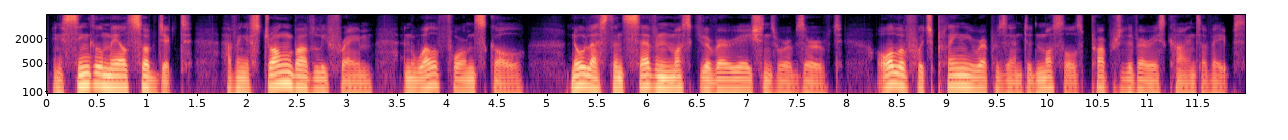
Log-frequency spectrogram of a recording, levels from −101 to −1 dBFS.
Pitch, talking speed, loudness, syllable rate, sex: 100 Hz, 170 wpm, -19 LUFS, 5.3 syllables/s, male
